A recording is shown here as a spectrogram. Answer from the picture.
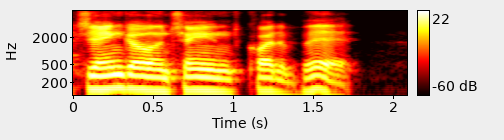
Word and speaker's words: Django: he does he knows django and it's the part where the guy asks him ask django if he knows how to spell his name and he goes d-j-a-n-g-o the j is silent and then franco goes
